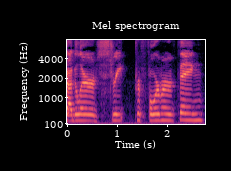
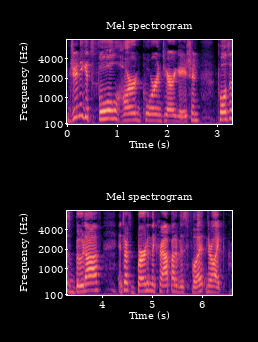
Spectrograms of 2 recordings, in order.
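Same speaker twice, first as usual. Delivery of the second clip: ordinary talk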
